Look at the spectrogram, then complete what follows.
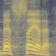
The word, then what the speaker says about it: Bethsaida: of the city a pathetic Bethsaida I should pronounce that right Bethsaida the city of best said was located at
